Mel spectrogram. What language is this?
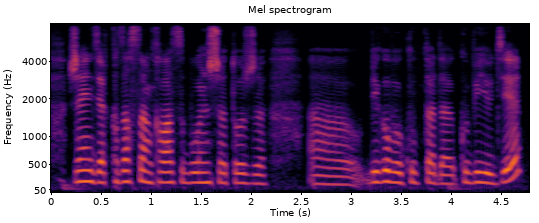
Kazakh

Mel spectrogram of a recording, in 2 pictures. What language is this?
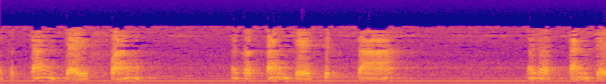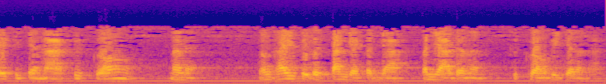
Thai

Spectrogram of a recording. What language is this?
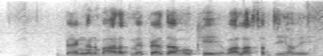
Bhojpuri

